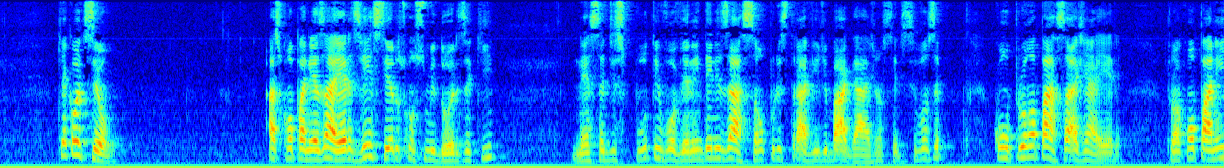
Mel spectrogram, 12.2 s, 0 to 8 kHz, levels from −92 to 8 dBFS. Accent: Brazilian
